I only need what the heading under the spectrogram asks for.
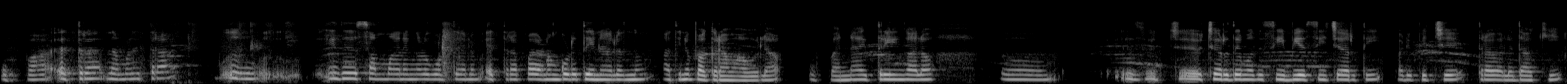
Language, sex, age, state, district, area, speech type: Malayalam, female, 18-30, Kerala, Kannur, rural, spontaneous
